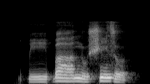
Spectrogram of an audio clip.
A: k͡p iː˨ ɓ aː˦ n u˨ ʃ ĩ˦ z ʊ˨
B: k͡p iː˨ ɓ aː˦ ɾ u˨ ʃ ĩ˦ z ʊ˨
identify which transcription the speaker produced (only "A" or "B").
A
